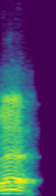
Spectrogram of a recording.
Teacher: ba dua bibir dalam kita sebut tutup tapi dalam keadaan sedikit berat, sedangkan mim tersebut contoh tutup dua bibir tadi dalam keadaan ringan. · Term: huruf ba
